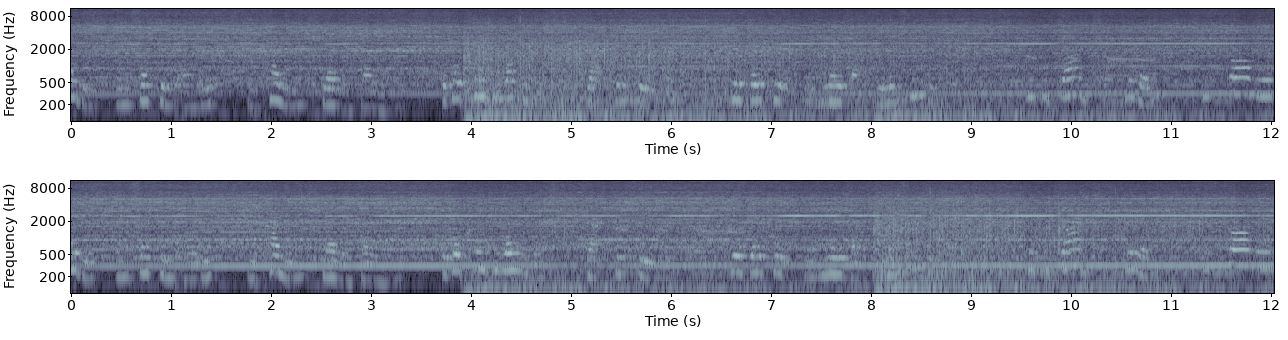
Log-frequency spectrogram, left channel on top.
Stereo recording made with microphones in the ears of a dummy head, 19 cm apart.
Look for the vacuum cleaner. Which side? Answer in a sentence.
You can hear the vacuum cleaner on the right.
